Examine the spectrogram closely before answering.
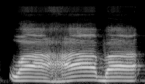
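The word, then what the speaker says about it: وَهَبَ: এই গোল হা গুলো উচ্চারণ করার সময় আমরা গলার মধ্যে আওয়াজ করে পড়ব। এটা উচ্চারণের সময় যদি হা এরকম ভাবে পড়ি তাহলে পড়াটা শুদ্ধ হবে না।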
